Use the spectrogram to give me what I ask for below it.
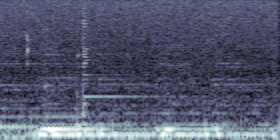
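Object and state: Nothing is struck.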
